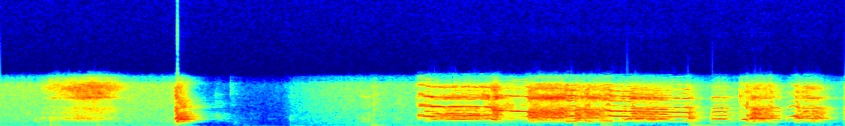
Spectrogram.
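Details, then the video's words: Guard dog whimpering, puzzled by a squeaky toy: a noisy rustle and a sharp click, a brief quiet gap, then sustained high tonal whines with rich overtones, breaking into shorter wavering pulses toward the end. "Guard Dog Whimpers over Squeaky Toy"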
